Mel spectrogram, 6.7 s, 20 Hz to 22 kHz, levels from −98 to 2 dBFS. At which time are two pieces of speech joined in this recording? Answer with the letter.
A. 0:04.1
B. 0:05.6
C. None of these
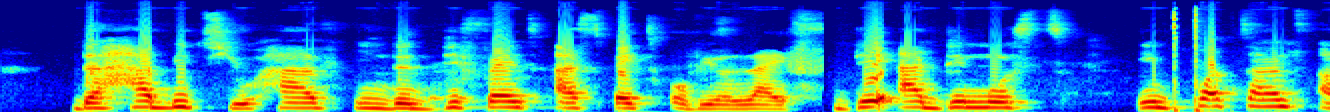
A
